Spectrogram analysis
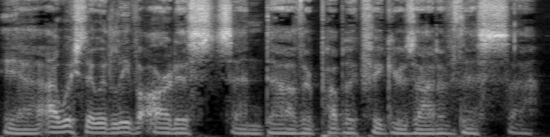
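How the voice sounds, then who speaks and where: Husky low-voiced man, relaxed. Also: brisk. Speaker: podcast co-host. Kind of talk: casual chat.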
